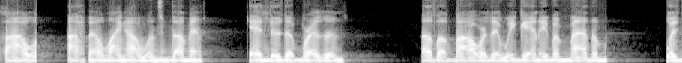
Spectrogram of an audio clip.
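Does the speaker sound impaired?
Yes: laryngectomy, total laryngectomy with electrolarynx; robotic electric wand voice, hard to understand at first, talking effortful, wand not hard to learn.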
